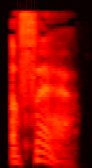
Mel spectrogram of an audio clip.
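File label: "affair", British English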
